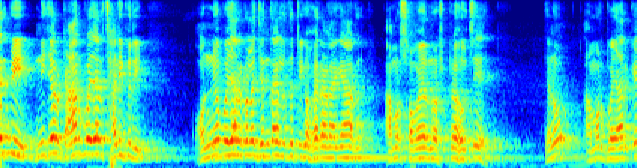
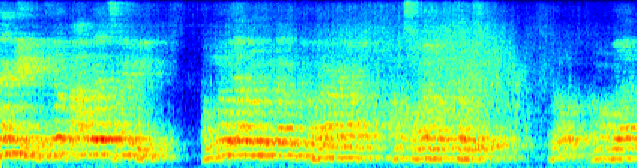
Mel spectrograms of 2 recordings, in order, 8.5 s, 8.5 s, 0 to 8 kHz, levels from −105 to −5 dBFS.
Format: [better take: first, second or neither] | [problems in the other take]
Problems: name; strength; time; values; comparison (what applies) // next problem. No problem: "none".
first | noise reduction (neural separator model SepFormer DNS4)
